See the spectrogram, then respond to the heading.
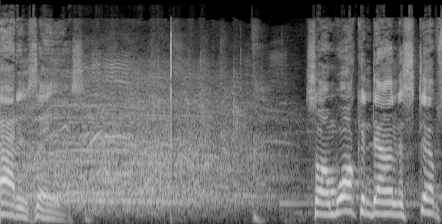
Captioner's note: audience booing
